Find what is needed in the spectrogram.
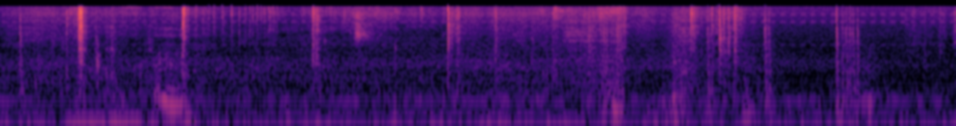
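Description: Scattered light clicks, taps and rustles of hands handling small paper or cardboard pieces on a cardboard stand, over a faint steady low hum.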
